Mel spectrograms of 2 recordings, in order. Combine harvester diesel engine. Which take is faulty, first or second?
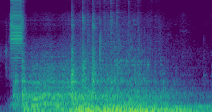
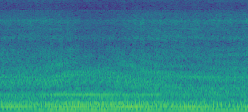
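first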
